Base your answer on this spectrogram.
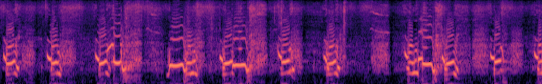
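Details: Treeing Walker Coonhound fighting a raccoon: choppy, high, bending yelps and barks in irregular bursts with short pauses, steady hiss behind.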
